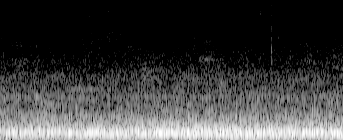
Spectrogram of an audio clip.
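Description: A steady, low droning rumble of an airplane runs unbroken throughout, with no voices and no changes in level.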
